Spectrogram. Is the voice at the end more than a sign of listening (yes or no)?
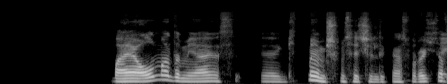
yes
